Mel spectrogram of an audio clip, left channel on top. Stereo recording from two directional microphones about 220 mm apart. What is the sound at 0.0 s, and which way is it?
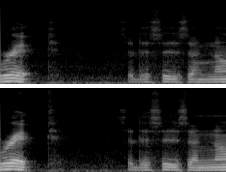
Speech, 55° right (ahead or behind).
